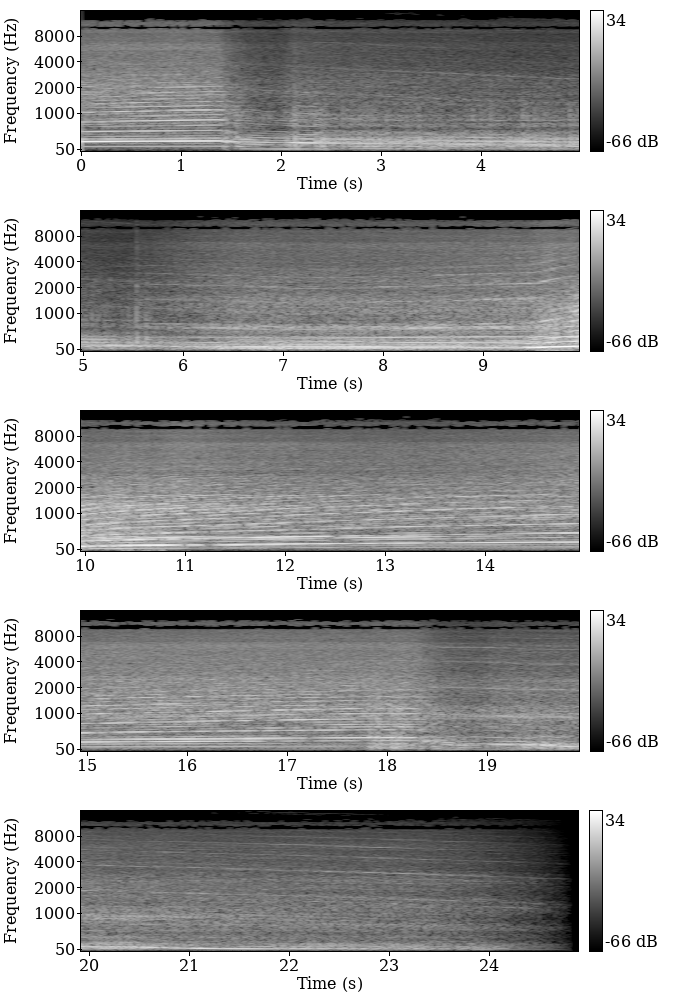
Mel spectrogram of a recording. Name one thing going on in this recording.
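A car engine revs hard up to a high scream, then drops back and idles down.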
